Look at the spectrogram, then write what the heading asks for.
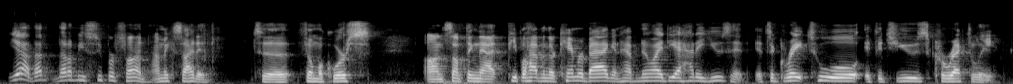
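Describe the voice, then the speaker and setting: A man's voice: on the high side, normal speed. Playful joking male co-host, casual delivery, slightly muffled lo-fi sound. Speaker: podcast co-host, photography instructor. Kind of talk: casual live-stream chat. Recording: slightly dull lo-fi audio.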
